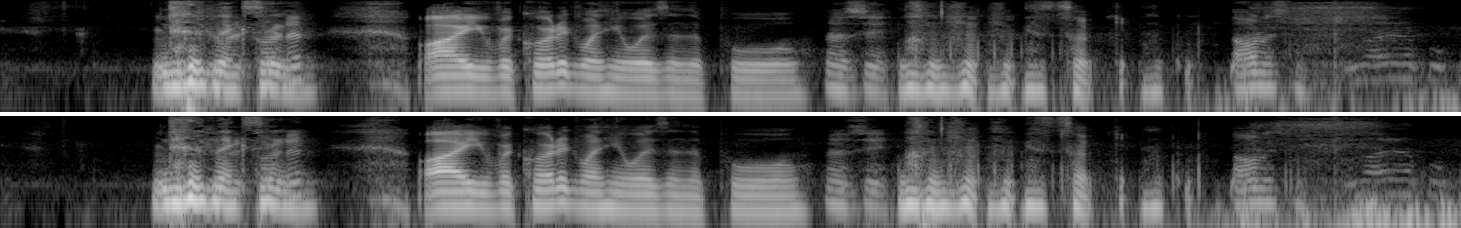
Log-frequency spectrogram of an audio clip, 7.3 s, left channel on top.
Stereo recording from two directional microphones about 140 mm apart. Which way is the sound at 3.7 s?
70° right (ahead or behind).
